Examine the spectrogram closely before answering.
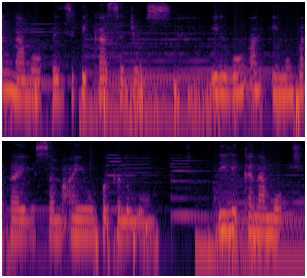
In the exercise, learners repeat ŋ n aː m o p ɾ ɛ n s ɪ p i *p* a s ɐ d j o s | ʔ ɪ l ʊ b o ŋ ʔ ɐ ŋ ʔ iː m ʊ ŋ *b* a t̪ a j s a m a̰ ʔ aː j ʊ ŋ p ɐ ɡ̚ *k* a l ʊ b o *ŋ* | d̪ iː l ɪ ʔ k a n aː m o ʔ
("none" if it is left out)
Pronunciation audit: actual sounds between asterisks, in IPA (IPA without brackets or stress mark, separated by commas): k, p, k, ŋ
